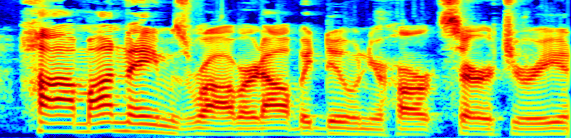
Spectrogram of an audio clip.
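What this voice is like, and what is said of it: Put-on Southern American accent. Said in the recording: “somebody with a Southern accent ... I'm a Southern boy”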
